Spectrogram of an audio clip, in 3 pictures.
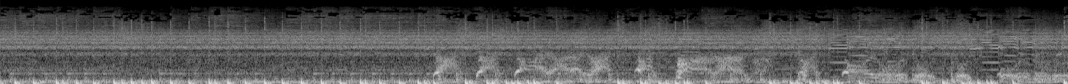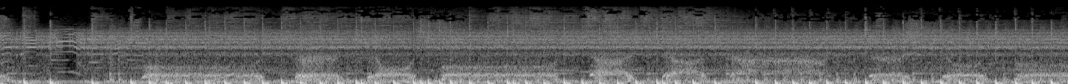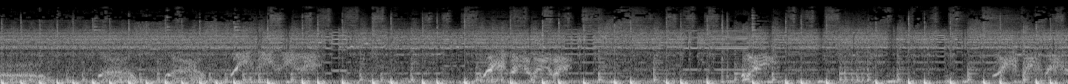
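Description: Live hardcore band playing loud distorted electric guitars over a fast, steady drum beat. Shouted vocals come in about four seconds in and carry on through most of the rest.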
